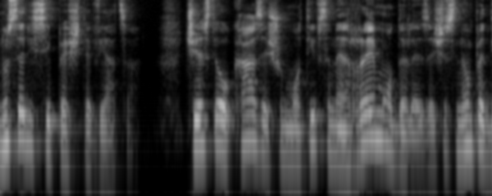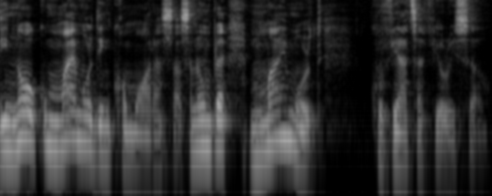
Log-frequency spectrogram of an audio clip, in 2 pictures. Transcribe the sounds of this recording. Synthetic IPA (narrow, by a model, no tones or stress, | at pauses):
nuse̞ɾisipe̞ʃt̪e̞vjat̪sa̰ | t͡ʃije̞st̪e̞okʰazieʃiunmo̞t̪iv̥səne̞re̞mo̞d̪e̞le̞ze̞ʃisəne̞umple̞d̪inːo̞wkumːajmult̪̚d̪iŋkʰo̞moaɾasa̰səneumplemajmult̪ | kuvjat̪safiṵlṵjsə̰w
